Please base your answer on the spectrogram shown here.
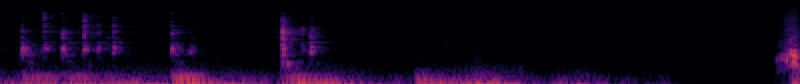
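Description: Quick bursts of keystrokes on a computer keyboard as a URL is typed, several rapid clicks followed by a brief pause and a final close keypress.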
